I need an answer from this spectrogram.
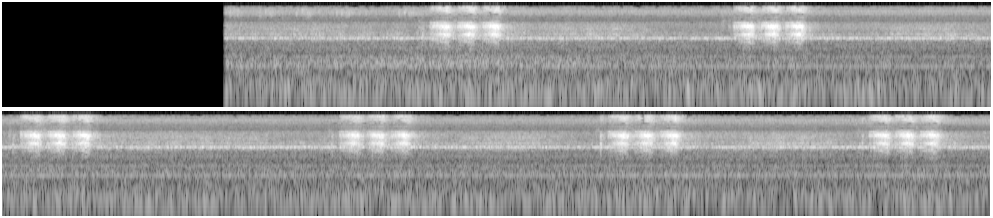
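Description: Insect chirping: a short run of three or four rapid high pulses repeating about every one and a half seconds, over a steady hiss and a steady high whine. It starts about a second in.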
